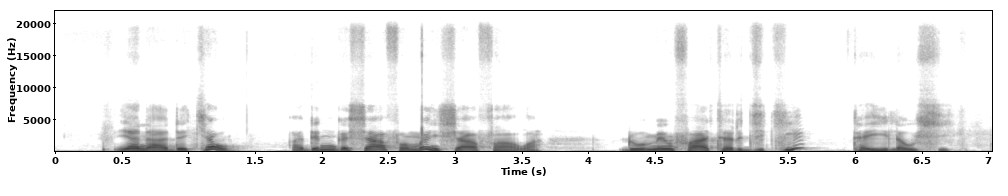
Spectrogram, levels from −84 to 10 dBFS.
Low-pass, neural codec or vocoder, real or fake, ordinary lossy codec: 19.8 kHz; autoencoder, 48 kHz, 128 numbers a frame, DAC-VAE, trained on Japanese speech; fake; none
